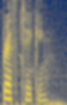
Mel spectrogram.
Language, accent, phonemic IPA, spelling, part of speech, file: English, US, /ˈbɹɛθˌteɪ.kɪŋ/, breathtaking, adjective, En-us-breathtaking.ogg
- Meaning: 1. stunningly beautiful; amazing 2. Very surprising or shocking; to such a degree as to cause astonishment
